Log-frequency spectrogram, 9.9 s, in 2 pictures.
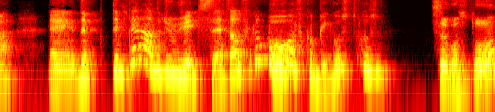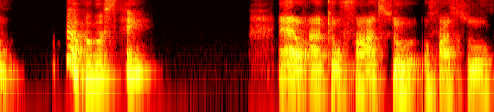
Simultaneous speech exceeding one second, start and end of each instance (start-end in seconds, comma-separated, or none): none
